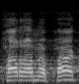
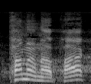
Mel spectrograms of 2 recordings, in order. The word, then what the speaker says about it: Parana: make sure that that uh the the proper pronunciation is po TIY tii I mean pirana park or Parana Park I was a bit scared they might call it panana Park which uh which means banana Park I mean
